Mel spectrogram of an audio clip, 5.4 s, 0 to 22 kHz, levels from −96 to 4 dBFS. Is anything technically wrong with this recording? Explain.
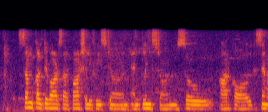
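No, nothing is technically wrong with this speech.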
